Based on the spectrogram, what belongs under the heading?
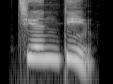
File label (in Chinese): "坚定", Chinese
